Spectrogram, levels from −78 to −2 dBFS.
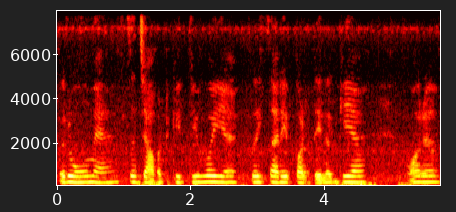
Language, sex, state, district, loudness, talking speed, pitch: Punjabi, female, Punjab, Pathankot, -17 LUFS, 125 wpm, 240 Hz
